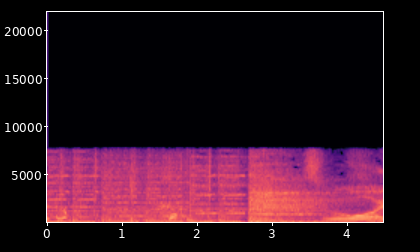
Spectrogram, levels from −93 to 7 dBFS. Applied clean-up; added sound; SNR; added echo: none; none; none; none.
